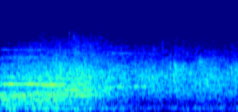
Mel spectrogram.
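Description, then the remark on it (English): A burst of audience applause, dense overlapping clapping that stays steady and fairly loud for a couple of seconds before easing slightly, with no talking over it. “Yeah, clap it up for that.”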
